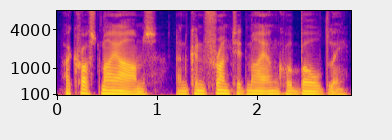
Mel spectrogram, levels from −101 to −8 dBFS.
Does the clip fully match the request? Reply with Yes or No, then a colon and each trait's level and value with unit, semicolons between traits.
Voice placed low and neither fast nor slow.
Yes: low, 100 Hz; average, 185 wpm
